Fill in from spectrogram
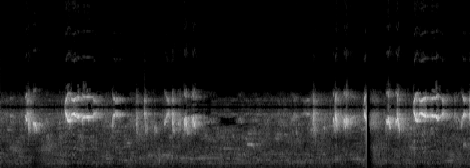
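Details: Oriental magpie-robin singing: bursts of clear whistled and warbled phrases, some rising and some falling, separated by short pauses, with bright high notes clustered near the top of the range and a brief click midway.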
